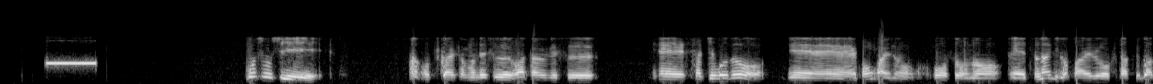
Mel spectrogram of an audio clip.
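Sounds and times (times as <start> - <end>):
voicemail recording start electronic beep: 0.5 - 1.0
speech: 2.5 - 3.4, 4.1 - 11.5.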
